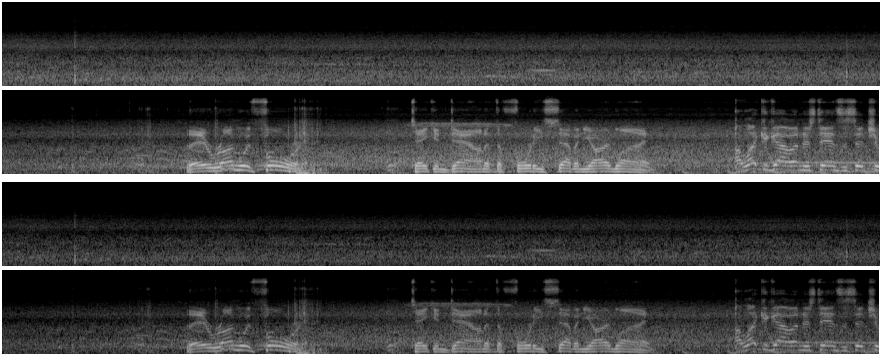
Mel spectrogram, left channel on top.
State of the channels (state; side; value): quieter; right; 6.7 dB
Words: They run with Ford. Taken down at the 47-yard line. I like a guy who understands the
